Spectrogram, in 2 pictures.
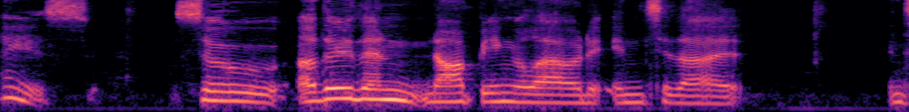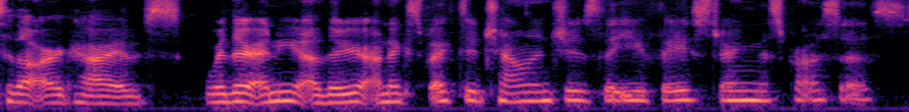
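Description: A woman keeps a moderate pace, her voice somewhat breathy. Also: medium pitch for a woman, ordinary pitch variation. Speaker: student podcast host. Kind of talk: interview.

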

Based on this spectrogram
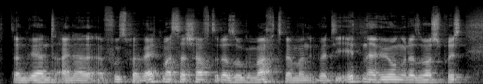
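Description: Amid audible room echo, a man with a fairly low pitch speaks very fast. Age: 20s. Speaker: politician. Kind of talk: interview.

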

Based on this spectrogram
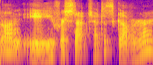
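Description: The speaker talks in an American accent. Noticeable background noise is present. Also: man. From Texas, San Antonio. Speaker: comedian and fashion show host. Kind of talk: casual chat. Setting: getting a massage during recording.

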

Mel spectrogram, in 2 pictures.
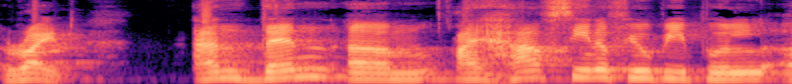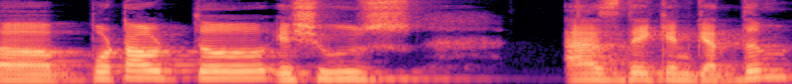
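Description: A man speaks in a raised, projected voice with a high pitch and a bright, sharp tone. His pace is very slow, his intonation fairly even, and his loudness very even. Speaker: comics letterer, co-host. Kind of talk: casual chat.

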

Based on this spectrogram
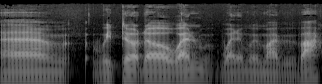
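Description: Using an ordinary speaking voice, this man keeps a moderate pace at a fairly low pitch. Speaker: podcast co-host. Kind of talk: casual chat. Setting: recording at home.

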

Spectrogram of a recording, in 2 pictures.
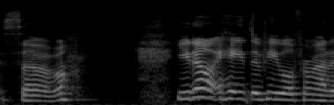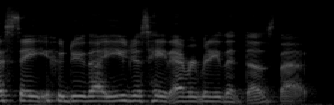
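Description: Loud and at a fairly quick pace, a woman speaks with an American accent. Her pitch is medium with ordinary variation, and her tone is bright and sharp. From Colorado. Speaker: bank teller, host's fiancee. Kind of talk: casual chat.

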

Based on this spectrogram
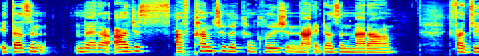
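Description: The speaker has an Australian accent and a moderate pace. The recording is very clean, with a silent background. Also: woman. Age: 30s. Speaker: parent of a child with Down syndrome. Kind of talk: interview.

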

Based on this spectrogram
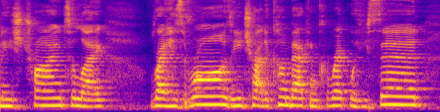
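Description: A woman speaks at a fairly quick pace in an animated tone with ordinary pitch variation, over noticeable background noise and audible room echo. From New York. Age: 20s. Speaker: social media influencer and podcast host. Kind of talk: casual chat.

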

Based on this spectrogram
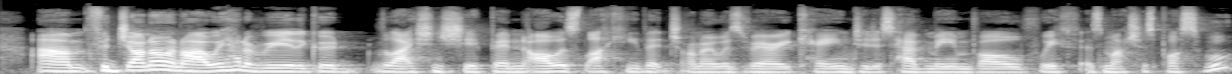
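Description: A woman speaks at a very fast pace with hardly any pauses, her very deep, low pitch carrying a bright, sharp tone, ordinary pitch variation and an Australian accent. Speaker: triathlon coach. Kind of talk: casual interview.

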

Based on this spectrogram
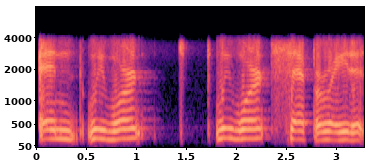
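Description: A woman speaks at a fairly slow pace. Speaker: caller. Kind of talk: call-in radio story. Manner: halting.

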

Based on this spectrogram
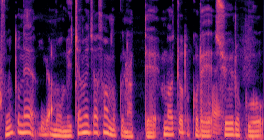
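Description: Lively in intonation, a man talks at a moderate pace in a plain, everyday voice. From Japan, Saitama. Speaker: fashion podcast host. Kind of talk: casual chat.

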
